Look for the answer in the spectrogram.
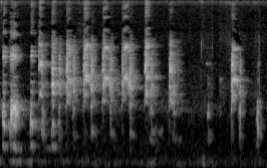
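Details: Hybrid chukar partridge, a fighting bird, gives a burst of harsh, rasping, rapid notes that trails off into a few scattered sharper calls with short gaps between them.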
